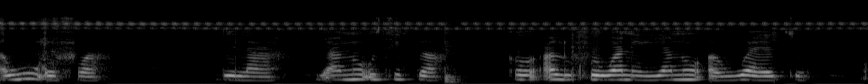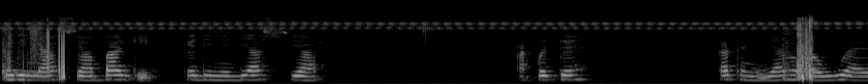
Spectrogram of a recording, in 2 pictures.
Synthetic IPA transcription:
a̰˨wu˦ɛ˨fɔ˨a˨ | ɖɪ˨la˨ja˨nʊ̃˦ʔo˦t̪ʰi˦sa˨kɔ˦a̰˦lu˨fe˦wa˦nɛ̃˨ja˦nʊ̃˦ʔa˨wu˦a˨ɛ˦t̪o˦kɛ˦ɖɪ˨nɛ̃˨a˨si˨a˨ba˦ɡɛ̰˨kɛ˦dɪ˨nɛ̃˨bi˦a˦si˦a˨ | a˨k͡pɛ˦t̪ɛ˦ | ka˦t̪a˨nɪ̰̃˨ja˦nʊ̃˦ʔa˨wu˦a˨ɛ˦

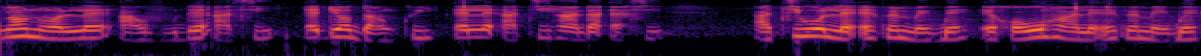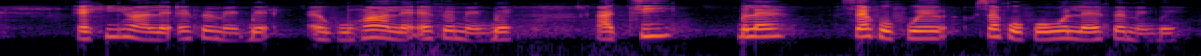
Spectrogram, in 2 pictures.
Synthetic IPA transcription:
ɲɔ̃˦nũ˨ɔ˨lɛ˦a˨vu˨ɖɛ˦ʔa˨si˦ | e˦ɖi˦ɔ˦ɡa˨ŋ̩˨˦ku˦i˦ɛ˦lɛ˦ʔa˨t̪i˦ɦã˦ɖa˦ʔa˨si˦ | a˨t̪i˦wo˦lɛ˨ʔɛ˦ɸɛ˦mɛ̃˨ɡ͡bɛ˦ɛ˨xɔ˨wo˦ɦã˦lɛ˨ʔɛ˦ɸɛ˦mɛ̃˨ɡ͡bɛ˦ | xɛ˨xi˦ɦã˦lɛ˨ʔɛ˦ɸɛ˦mɛ̃˨ɡ͡bɛ˦ | ḛ˨ɦu˨ɦã˦lɛ˨ʔɛ˦ɸɛ˦mɛ̃˨ɡ͡bɛ˦ | a˨t̪i˦ | k͡ple˦ | sɛ˦ɸo˨ɸo˨ | sɛ˦ɸo˨ɸo˨˦wo˦lɛ˨ɛ˦ɸɛ˦mɛ̃˨ɡ͡bɛ˦

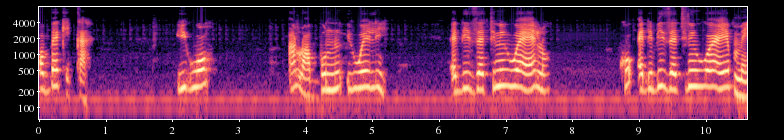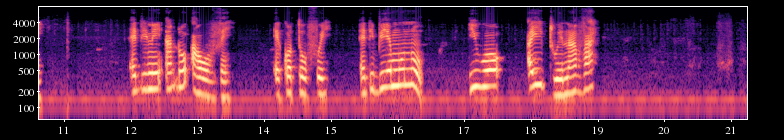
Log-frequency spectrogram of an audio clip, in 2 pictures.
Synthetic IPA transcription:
ɔ˨bɛ˦kɪ˨ka˨ | i˦wo˦ | a˦lʊ˨a˨bʊ˦nʊ̃˦i˦wo˦e˦li˦ | ɛ˨dɪ˨zɛ˨tɪ˦nĩ˦i˦wo˦a˨jɪ˦lʊ˦ | kʰʊ˦ʔɛ˨dɪ˨bɪ˦zɛ˨ti˦nĩ˦wo˦a˨jɛ˦˨mɛ̃˨ | ɛ˨dɪ˨nɪ̃˦ʔa˨ɖʊ˦ʔa˨wʊ˨vɛ˨ | ɛ˨kɔ˨t̪ɔ˨fʊ˨e˨ | ɛ˨dɪ˨bɪ˦ɛ˦mʊ̃˦nʊ̃˦˨ | i˦wo˦ | a˦ji˦t̪u˨e˨nã˨va˦

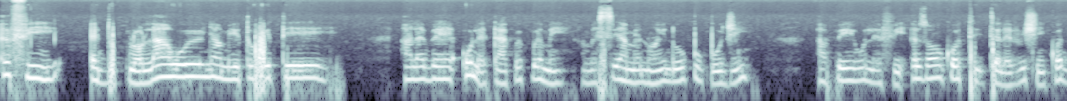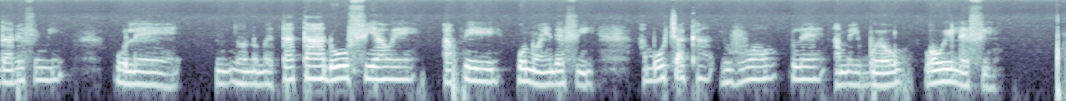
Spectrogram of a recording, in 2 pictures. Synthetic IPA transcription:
e˦fi˦ | e˨d̪u˨k͡plɔ˨la˦wo˦ɲã˦me˨je˨t̪ɔ˦ɸe˦t̪e˦ | a˨le˨be˦wʔo˦le˨t̪a˨k͡pe˦k͡pe˦mẽ˨a˨me˨si˦a˨me˨nɔ̃˨ɲĩ˦ɖe˦wo˦k͡po˦k͡po˨d͡ʑi˦ | a˨ɸe˦wo˦le˨fi˨ʔe˦zɔ̃˦wo˦kɔ˦ti˨t̪e˨le˨vi˦ʃĩ˨kɔ˦d̪a˨ɖe˦fi˦mĩ˦ | wo˨le˨ | nɔ̃˨nɔ̃˨mẽ˨t̪a˦t̪ã˦ɖe˦wo˦fi˦a˨wɛ˦ | a˨ɸe˦wo˦nɔ̃˨ɲĩ˨ɖe˦fi˨ | a˨me˨wo˦t͡ʃa˦ka˦ji˨vu˦a˦wo˦k͡ple˦a˨me˨ji˨bo˨ɛ˨wo˦wɔ˦wo˦je˦le˨fi˨

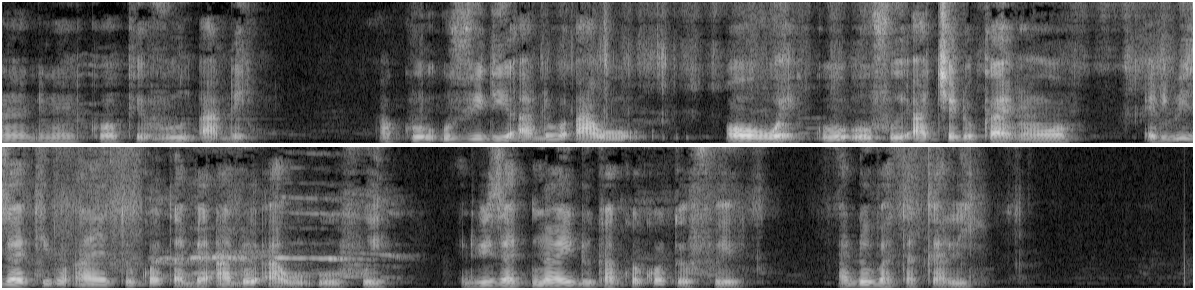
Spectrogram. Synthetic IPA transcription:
ɛ˦˨ɖɪ˦nɛ̃˦kɔ˦kʰe˨vu˦a˨ɖɪ˨ | a˨kʊ˦u˦vi˦ɖi˦a̰˨ɖʊ˦ʔa˨wʊ˨ | ɔ˦wɛ˨kʊ˦o˨fu˨˦e˨ʔa˦t͡ʃɪ˦ɖʊ˨ka˦ɛ˨mɛ̃˨˦wɔ˦ | ḛ˨ɖi˨bi˦za˨t̪i˦nʊ̃˦ʔa˦jɛ˦t̪ʊ˦kɔ˦t̪a˨bɛ˦ʔa̰˨ɖʊ˦ʔa̰˨wṵ˨ʔo˨fu˦e˨ | e˨di˨bi˦za˨t̪i˦nʊ̃˦a˦ji˦du˦ka˨kɛ̰˦kɔ˦t̪ɔ˨fu˨e˨ | a̰˨ɖo˦ba˨t̪a˨ka˨li˦

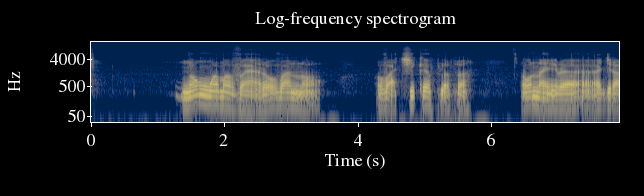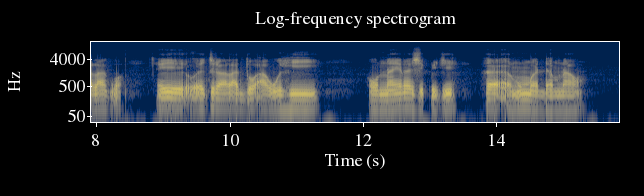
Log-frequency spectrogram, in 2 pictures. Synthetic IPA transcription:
ɲɔ̃˦ŋũ˦a˨mə˨va̰˨ɖɛ˨wo˦va˦nɔ̰̃˨ | wo˦va˨t͡ɕi˦kə˦ɸlə̰˨ɸə˦ | wo˦nã˨ɲi˨ɖə˦ə̰˦d͡ʒɾa˦la˦ɡ͡bɔ̰˨ | e˦je˦ḛ˦d͡ʒɾa˦la̰˦d̪o˦ʔa˨wo˨ɦi˦ | wo˨nã˨ɲi˦ɖə˦zi˨k͡pe˨d͡ʑi˦ | hə˦ə̰˨nũ˦mə˨ɖə˨mnã˦wo̰˦

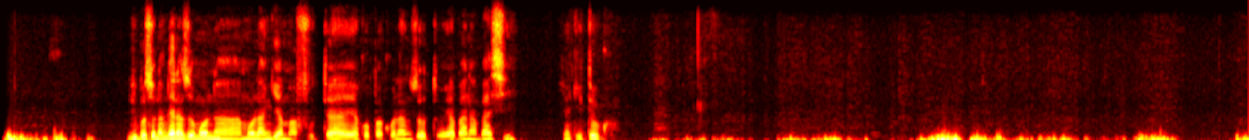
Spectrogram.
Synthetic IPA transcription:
li˨bo˨so˦nʔa˨ŋɡa˦i˦na˨zo˦mɔ˦na˨mo˨la˨ŋɡi˨ja˨ma˨fu˦ta˨ja˨ko˨pa˨kʰo˨la˨nzo˦to˨ja˨ba˦na˨ba˦si˦ | ja˨ki˨tɔ˦kʰɔ̥˨

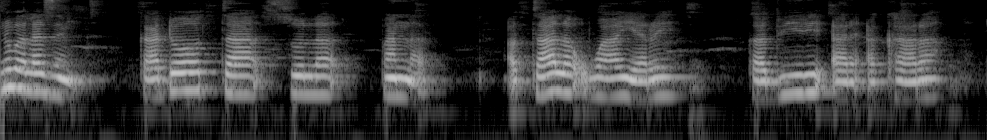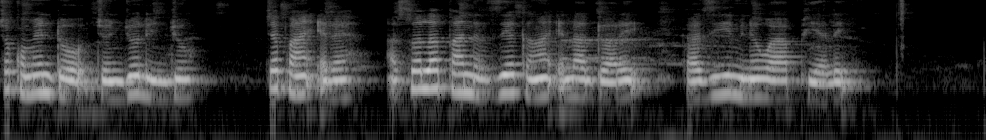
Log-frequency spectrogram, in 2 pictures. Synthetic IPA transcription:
nʊ˦ba˦la˦zɪ˨ŋ | ka˨dɔː˦taː˦so˦la˦ | pa˦nːɪ̰˨l | a̰˨taː˦la˦waː˦jɛ˨ɾɪ˦ | ka˨biː˦ɾi˦a˨ɾɪ̰˨ʔa˨kʰaː˨ɾa˦ | t͡ʃɛ˦kʊ˨mɪ˦n˦dɔː˨d͡ʒɔ˨nd͡ʒo˦lɪ˨n˨d͡ʒo˦ | t͡ʃɛ˦pa˦ŋʔɪ̰˨ɾɛ˦ | a̰˨so˦la˦pa˦nːɪ˨lzɪ˦e˦ka˨ŋa˦ʔɪ̰˨la˦dɔ˨ɾɪ˦ | ka˨ziː˦mi˨ne˦waː˦pɪ˨ɛ˨lɪ˦

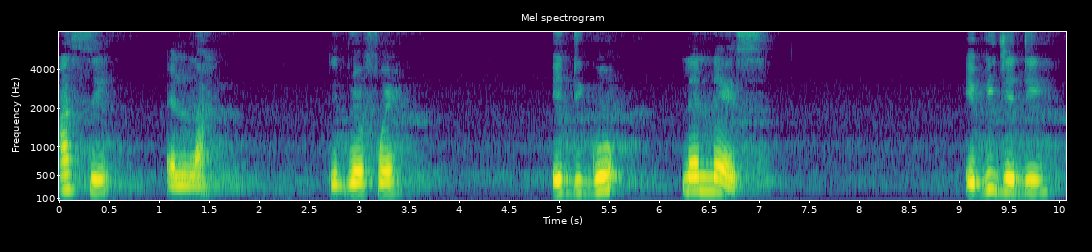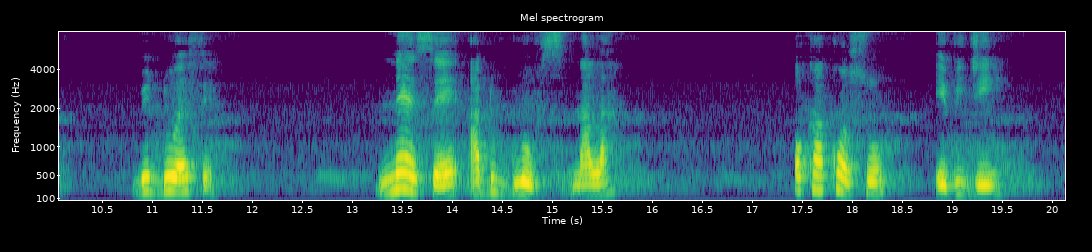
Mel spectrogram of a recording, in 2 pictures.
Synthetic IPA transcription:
a˦sɪ˦ | ɛ˨la̰˨ | tɪ˨dɛ˦fʊ˦ɛ˦ | e˨di˨ɡo˦ | lɛ˦nɛ˦˨s | e˨vi˦d͡ʒe˦dɪ˦ | bɪ˦dʊ˦ɛ˦fɛ̰˨ | nɛ˦˨sɛ˨a̰˨ɖʊ˦ɡlo˦˨vsnã˨la˦ | ɔ˦ka˦kɔ˦sʊ˦ | e˨vi˦d͡ʒe˦

